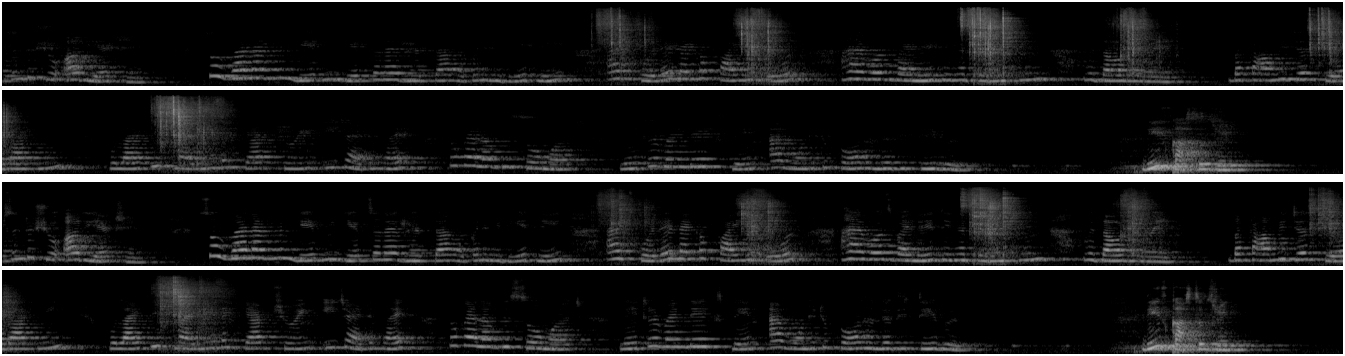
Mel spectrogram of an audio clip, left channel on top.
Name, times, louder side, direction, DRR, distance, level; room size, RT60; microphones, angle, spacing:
voice 1, 0.0-11.8 12.3-23.1 24.0-24.1, right 2 dB, 90° right, 5 dB, 1.1 m, -42 dB
sound 1, 5.9-6.5 7.3-8.0 9.5-10.1 11.0-11.8 13.0-13.6 14.9-15.7 16.5-16.6, left 5 dB, 30° left, 1.8 m, -36 dB
voice 2, 24.6-25.7, equal, 50° right, 3 dB, 2.1 m, -31 dB
12.0 x 8.8 x 7.4 m, 1.1 s
head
